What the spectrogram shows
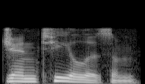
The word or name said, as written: genteelism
